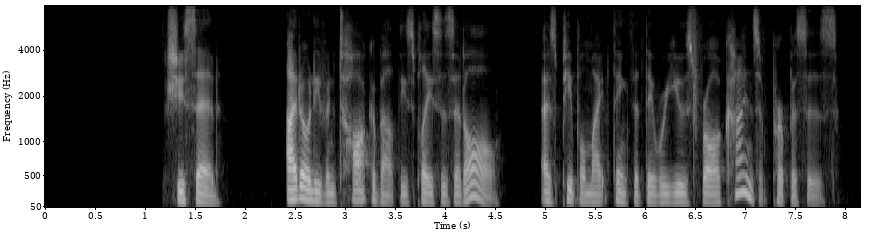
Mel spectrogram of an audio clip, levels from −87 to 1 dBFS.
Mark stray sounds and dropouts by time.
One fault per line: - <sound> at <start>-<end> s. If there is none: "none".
none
